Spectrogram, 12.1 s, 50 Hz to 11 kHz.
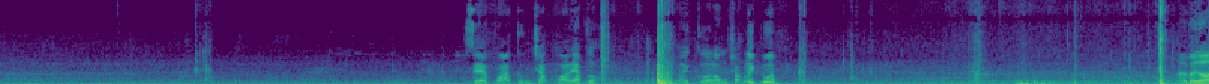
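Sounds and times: wind rumble: 0:10.0 - 0:11.5.

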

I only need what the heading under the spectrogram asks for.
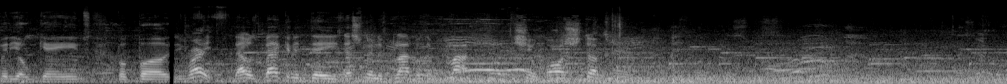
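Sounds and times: ice cream truck chime tune: 0:06.4 - 0:10.0.

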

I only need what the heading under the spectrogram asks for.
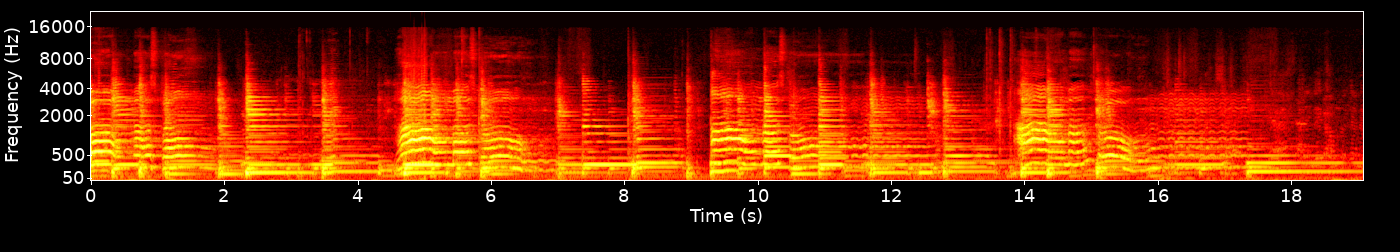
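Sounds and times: woman singing: 0:00.0 - 0:02.4, 0:04.5 - 0:07.5, 0:09.3 - 0:17.8
acoustic guitar: 0:00.0 - 0:19.0.

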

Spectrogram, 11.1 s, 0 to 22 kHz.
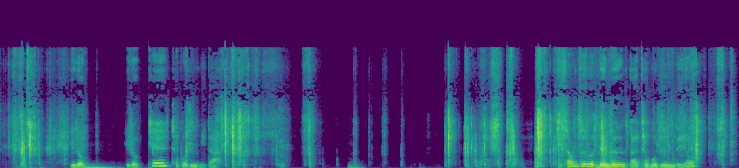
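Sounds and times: paper folding and crackling: 0:00.0 - 0:01.2, 0:02.6 - 0:04.9, 0:05.5 - 0:11.0.

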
